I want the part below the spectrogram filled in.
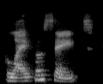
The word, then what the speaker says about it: glyphosate: So for the longest time, I wasn't even pronouncing it right. So it's glyphosate.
